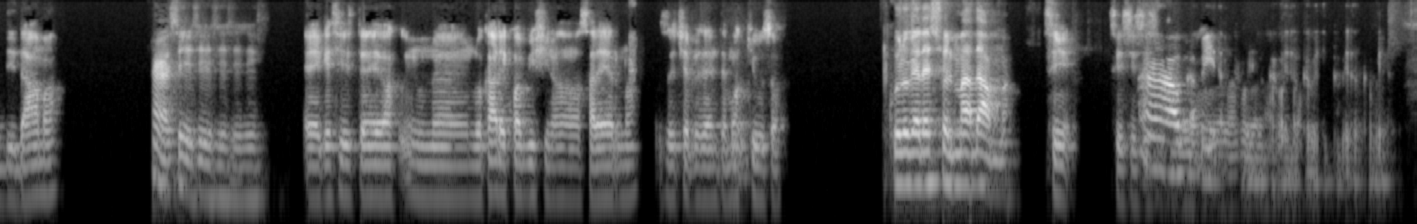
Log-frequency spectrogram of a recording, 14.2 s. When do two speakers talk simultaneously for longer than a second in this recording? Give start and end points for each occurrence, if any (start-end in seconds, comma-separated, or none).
11.4-13.1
